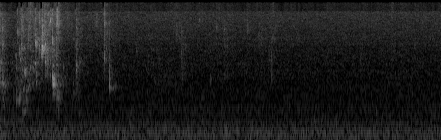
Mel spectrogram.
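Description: Water drips into a bath while a baby doll is washed, a few faint, close drips early on, then only a low, quiet wash of background noise.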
